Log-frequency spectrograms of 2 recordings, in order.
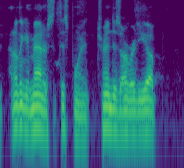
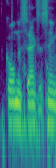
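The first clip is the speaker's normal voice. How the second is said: usual speaking voice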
